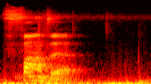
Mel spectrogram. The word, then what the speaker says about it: father: Ao invés de falar father com o R bem pronunciado, você vai falar simplesmente father. Father.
